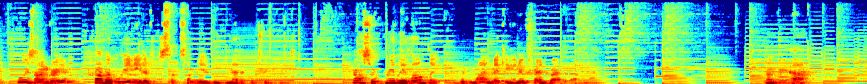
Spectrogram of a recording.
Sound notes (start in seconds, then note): none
